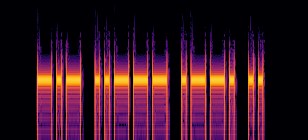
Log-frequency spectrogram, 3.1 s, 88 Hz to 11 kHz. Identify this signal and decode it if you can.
Morse code, heard as a keyed tone, about 25 wpm, 700 Hz. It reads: K2PI
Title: Easy Call Signs Repeated 2x - 25wpm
